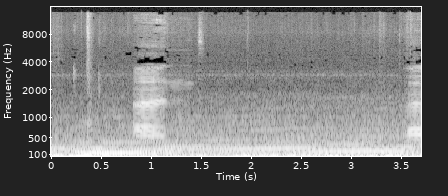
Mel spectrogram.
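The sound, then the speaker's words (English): A steady, loud rumble of road and wind noise inside a moving car fills the whole recording, with a voice faintly mixed in underneath. “I think a lot of this is that I think my voice gets drowned out by a lot of the noise of the road and the car and the wind and everything else.”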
